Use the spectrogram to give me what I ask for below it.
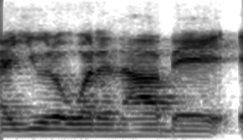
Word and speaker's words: Watanabe: Yeah, Yuta Watanabe.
